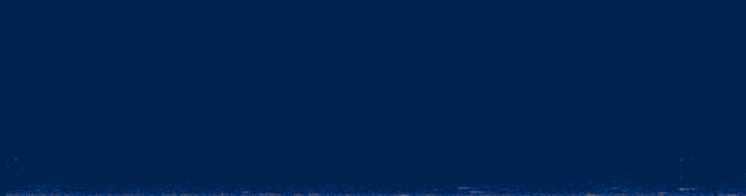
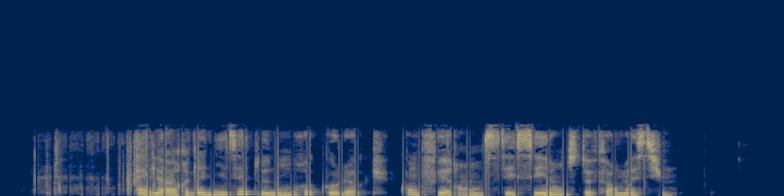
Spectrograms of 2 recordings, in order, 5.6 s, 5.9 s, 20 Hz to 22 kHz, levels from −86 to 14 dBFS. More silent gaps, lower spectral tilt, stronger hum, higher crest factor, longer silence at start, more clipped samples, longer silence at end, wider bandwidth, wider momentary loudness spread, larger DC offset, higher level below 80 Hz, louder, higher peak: neither; first, -5 dB/octave vs -3 dB/octave; neither; about the same, 20 dB vs 16 dB; second, 0.05 s vs 0.35 s; neither; second, 0 s vs 0.85 s; second, 7.6 kHz vs 8.4 kHz; second, 5 LU vs 9 LU; neither; second, under -90 dBFS vs -50 dBFS; second, -67 LUFS vs -16 LUFS; second, -48 dBFS vs -2 dBFS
